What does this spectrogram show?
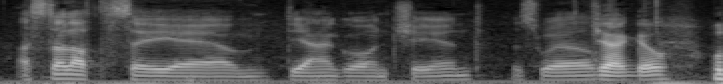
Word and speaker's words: Django: Yeah, I might go see Django this week actually. It's Django. Django, not The Django. D, the D is silent.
